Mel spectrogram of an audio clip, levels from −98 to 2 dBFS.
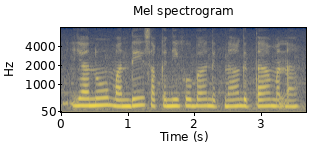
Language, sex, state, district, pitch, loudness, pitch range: Garo, female, Meghalaya, South Garo Hills, 230 Hz, -12 LUFS, 225-245 Hz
